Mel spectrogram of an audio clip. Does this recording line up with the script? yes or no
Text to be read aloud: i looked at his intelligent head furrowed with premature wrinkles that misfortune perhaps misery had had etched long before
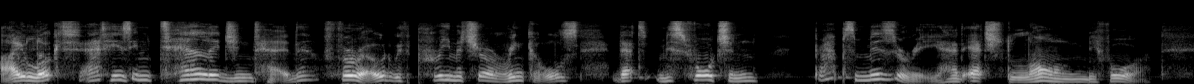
no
